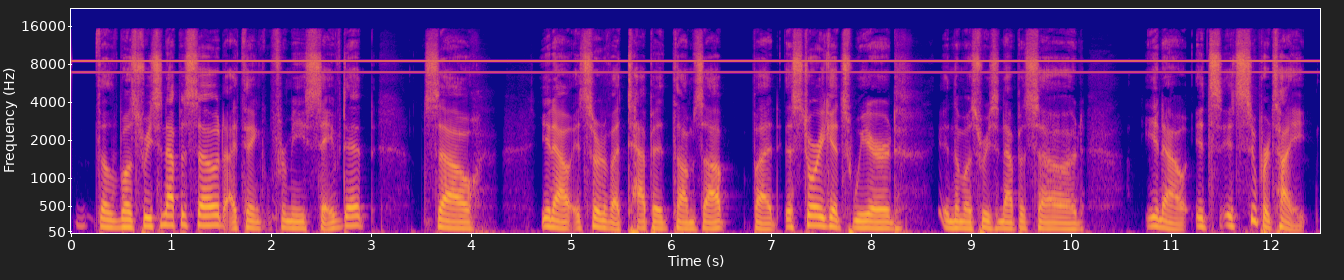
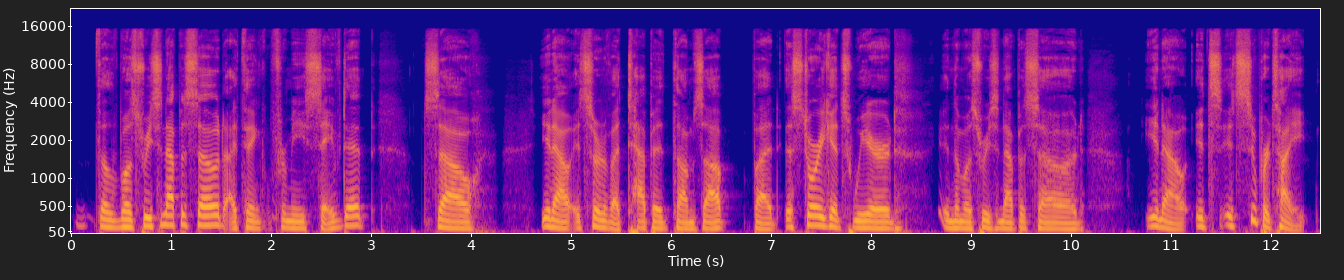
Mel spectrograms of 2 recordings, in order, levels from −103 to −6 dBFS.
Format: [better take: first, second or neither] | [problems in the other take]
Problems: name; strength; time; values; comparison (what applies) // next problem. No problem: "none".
second | high-pitched whine; loud; throughout; 8.5 kHz, 8 dB below the speech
